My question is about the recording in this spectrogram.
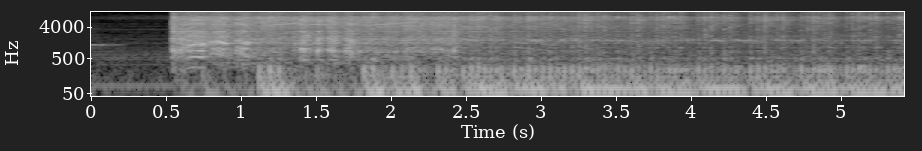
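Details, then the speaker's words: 1983 Toyota Tercel wagon 3A engine, first start after head gasket replacement, timing checked correct: loud raspy chuffing each firing pulse from exhaust left untightened; fix is tightening the exhaust. "all right the old rookie just didn't tighten the exhaust so yeah we'll go ahead and get that tight"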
